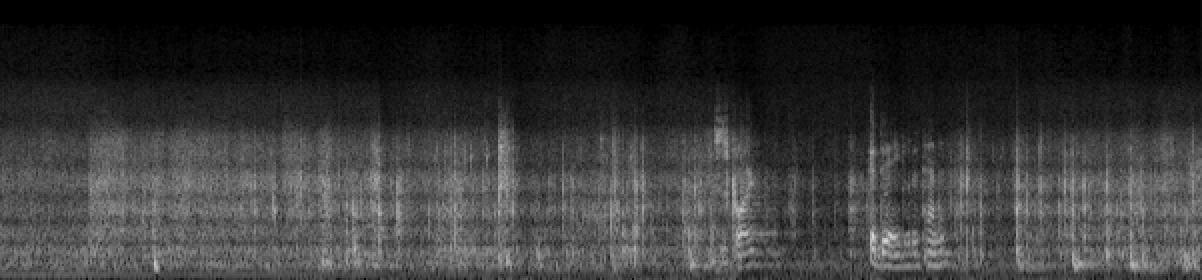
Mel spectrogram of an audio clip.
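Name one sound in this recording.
A woman chatters cheerfully among several voices.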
